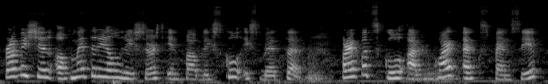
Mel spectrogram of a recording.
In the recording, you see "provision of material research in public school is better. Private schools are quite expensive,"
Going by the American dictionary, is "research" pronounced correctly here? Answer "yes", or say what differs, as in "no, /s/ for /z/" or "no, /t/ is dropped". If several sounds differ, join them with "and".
yes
